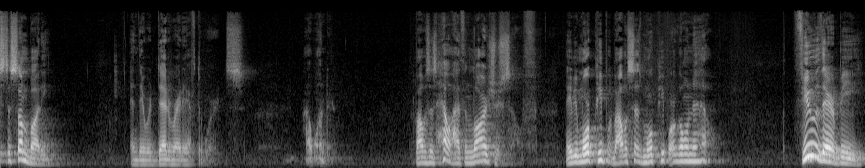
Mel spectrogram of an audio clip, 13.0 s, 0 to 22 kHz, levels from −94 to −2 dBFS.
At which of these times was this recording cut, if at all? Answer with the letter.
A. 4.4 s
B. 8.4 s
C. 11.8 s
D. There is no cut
A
